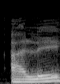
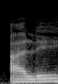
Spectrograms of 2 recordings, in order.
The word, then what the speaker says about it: allée: Okay, but then phonetically it doesn't exist. All right, so it's aller here and then aller here, the way you pronounce it.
